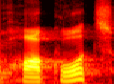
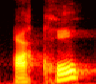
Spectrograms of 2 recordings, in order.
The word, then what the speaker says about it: Harcourt: Now, because of the partnership of the Honor 200 series with the legendary photography house Studio Harcourt, or Harcourt, as they would say in French.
